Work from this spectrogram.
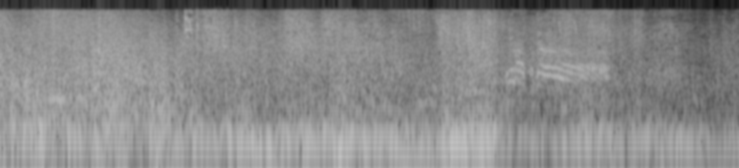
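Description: Metroplex fires weapons in the Transformers: Fall of Cybertron video game, with dense, loud booming blasts and explosions rolling continuously, the roar swelling midway and then easing slightly.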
